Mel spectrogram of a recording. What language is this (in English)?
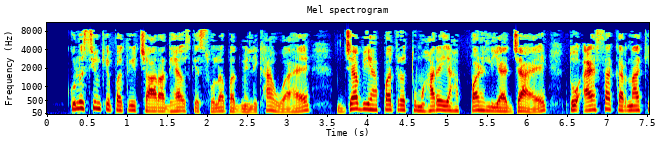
Hindi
